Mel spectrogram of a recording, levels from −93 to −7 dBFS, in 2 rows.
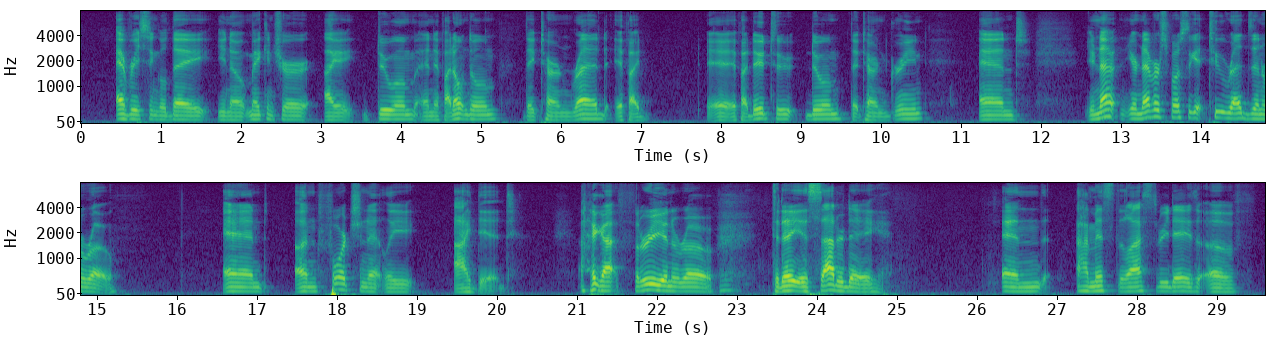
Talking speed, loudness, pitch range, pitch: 130 wpm, -27 LUFS, 105-125 Hz, 115 Hz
